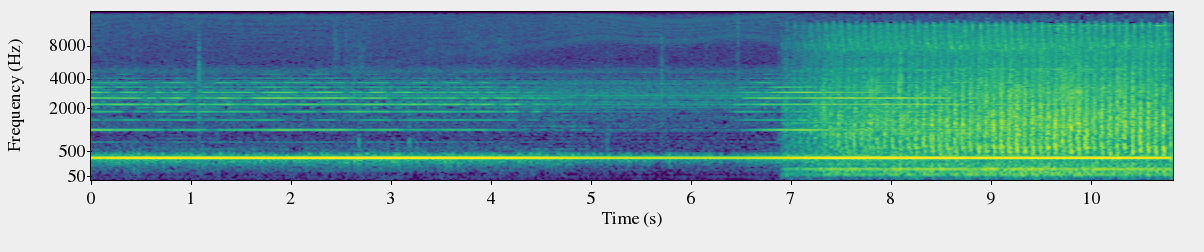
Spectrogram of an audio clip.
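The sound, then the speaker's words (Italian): Helicopter flying overhead above a crowded military ship: a steady droning hum with sustained tones, joined about two-thirds of the way through by a loud, broad rushing roar that carries on to the end. “Questo elicottero da sopra e tutti che gridavano salutavano quello che guidava l'elicottero”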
